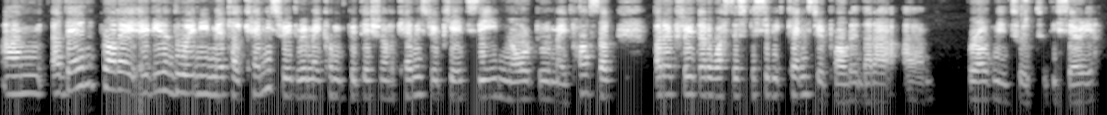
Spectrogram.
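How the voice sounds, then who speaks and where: Bright-voiced woman with a Chilean Spanish accent. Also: mid-range voice, steady tone, fast, poor audio. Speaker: interviewed professor of computational chemistry. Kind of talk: interview answers, explaining research. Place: virtual interview over video call. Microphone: video call.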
